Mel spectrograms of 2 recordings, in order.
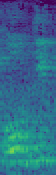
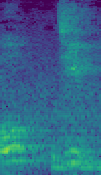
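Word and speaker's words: ogive: वैसे तो इसको आप रीड कैसे करोगे? ओगिव, लेकिन इसकी प्रोनाउंसिएशन क्या है? ओजिव, G-E-E. तो आप इसको ऐसे प्रोनाउंसिएट कर सकते हो ओजिव.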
